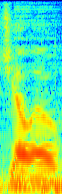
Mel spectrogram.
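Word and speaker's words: Jellö: band green jello and yes it's pronounced jello there was legal stuff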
